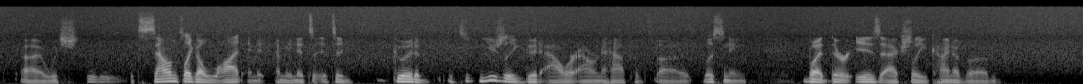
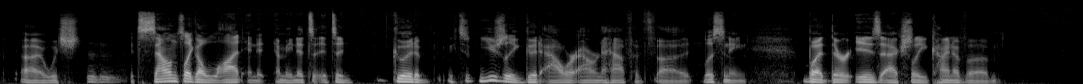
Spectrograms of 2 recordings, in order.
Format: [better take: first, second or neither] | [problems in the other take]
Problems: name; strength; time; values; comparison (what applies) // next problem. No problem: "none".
second | hiss; loud; throughout; 4 dB below the speech; faint in the second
